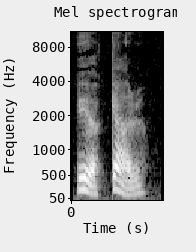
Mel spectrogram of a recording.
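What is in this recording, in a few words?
"ökar", Swedish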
